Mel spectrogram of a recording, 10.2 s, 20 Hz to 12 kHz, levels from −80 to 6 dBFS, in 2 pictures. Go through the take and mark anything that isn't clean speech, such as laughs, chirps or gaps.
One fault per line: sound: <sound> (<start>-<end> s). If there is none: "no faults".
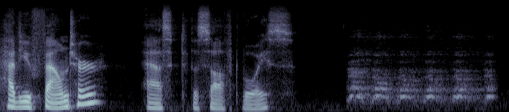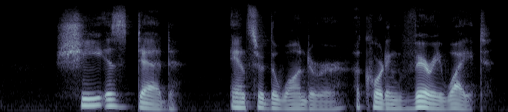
sound: bark (3.5-5.0 s)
